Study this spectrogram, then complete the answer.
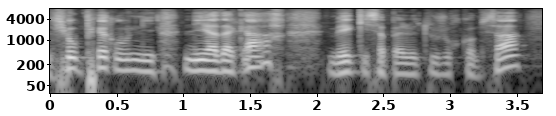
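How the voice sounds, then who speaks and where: Over a very clean recording with a silent background, a man speaks with a southwestern French accent. His tone is dark and mellow, with ordinary pitch variation. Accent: Gascon. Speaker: radio guest, writer and former referee. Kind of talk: radio interview. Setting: radio studio. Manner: hesitant, many fillers.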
